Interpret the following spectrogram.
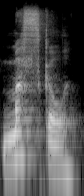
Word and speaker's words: muscle: So for instance, the sound sequence muscle, SCL, is not really permitted in English syllable structures, so instead we drop the C.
